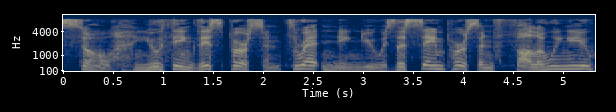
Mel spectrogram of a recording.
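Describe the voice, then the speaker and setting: Someone does a put-on character voice at a middle pitch, speaking fairly slowly with hardly any pauses. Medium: read story. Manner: sharp, suspicious.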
